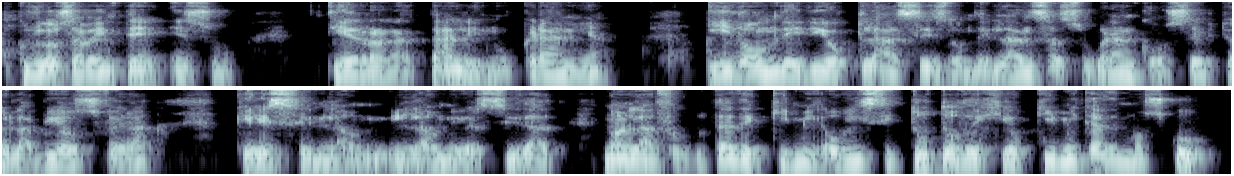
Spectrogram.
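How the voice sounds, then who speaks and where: A man's voice: deep voice, normal speed, gravelly, dark tone, slightly rough. A man, an older analyst, answering audience questions in a digressive, emphatic lecture style with many filler sounds.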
